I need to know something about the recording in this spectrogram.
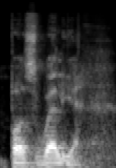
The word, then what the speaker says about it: Boswellia: Let me get the pronunciation of that properly for you. Um, yeah, it's Boswellia.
